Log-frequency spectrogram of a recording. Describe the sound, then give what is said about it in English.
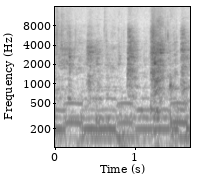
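A dog pants rhythmically in quick breathy bursts, with a steady high whimpering tone running beneath the breaths, during a short experiment at Yale's Canine Cognition Center. “My students and I bring dogs from the community into the center for short experiments and study how canines make sense of the world.”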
